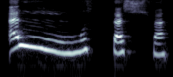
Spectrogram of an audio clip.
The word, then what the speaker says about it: المستشفى: المستشفى نطقت اللام؟ اه طبعا نطقتها، قلت ال، ما ينفعش اقول المستشفى، في حاجة اسمها المستشفى؟ لا يا مس، يبقى دي لام قمرية.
